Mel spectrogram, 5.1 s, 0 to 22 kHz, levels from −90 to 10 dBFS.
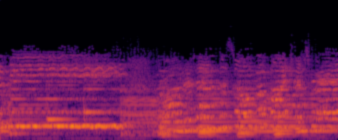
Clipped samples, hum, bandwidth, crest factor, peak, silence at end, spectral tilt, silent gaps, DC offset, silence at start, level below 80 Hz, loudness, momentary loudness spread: under 0.1%; none; 6.2 kHz; 12 dB; -12 dBFS; 0 s; -3.5 dB/octave; none; under 0.1%; 0 s; -58 dBFS; -26 LUFS; 5 LU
